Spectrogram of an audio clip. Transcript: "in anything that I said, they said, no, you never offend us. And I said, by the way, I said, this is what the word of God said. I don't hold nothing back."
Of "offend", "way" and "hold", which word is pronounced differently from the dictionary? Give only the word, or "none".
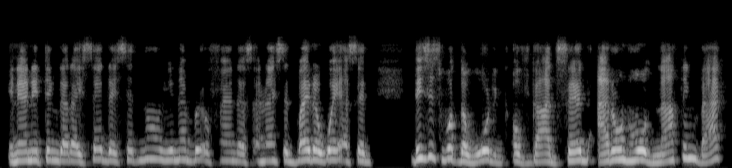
none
